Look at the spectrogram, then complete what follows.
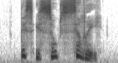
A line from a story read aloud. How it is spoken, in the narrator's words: Sally would whisper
